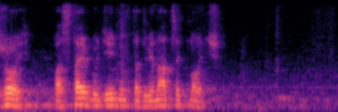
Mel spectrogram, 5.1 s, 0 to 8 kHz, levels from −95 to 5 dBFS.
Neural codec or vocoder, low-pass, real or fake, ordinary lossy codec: none; 7.2 kHz; real; Opus, 24 kbps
